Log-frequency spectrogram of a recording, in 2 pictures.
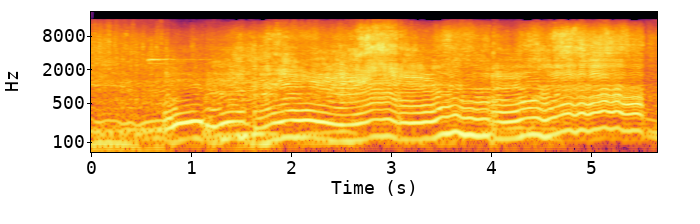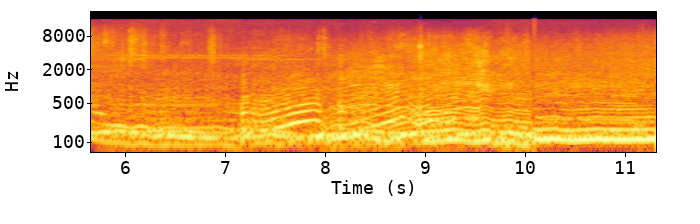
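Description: Off-road racing engine revving hard, its pitch swinging up and down again and again, loudest in the first half, with a second shorter run of revving later, over a steady low engine drone.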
